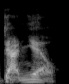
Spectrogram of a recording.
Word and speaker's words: Daniel: I'm like, what do you mean Danielle? Danielle is a girl's name. Daniel. O sea, eso en inglés. Soy Daniel. En inglés, no. That's Danielle is feminine. Daniel. O sea, que cambia la pronunciación.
